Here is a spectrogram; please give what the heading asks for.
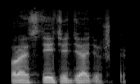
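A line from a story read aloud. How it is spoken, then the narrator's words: Mumbled. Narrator (Russian): пробормотал он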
